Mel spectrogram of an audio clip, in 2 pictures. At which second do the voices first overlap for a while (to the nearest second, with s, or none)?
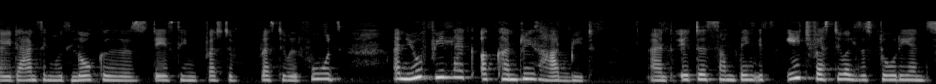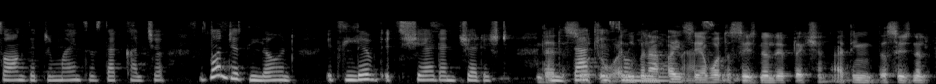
15 s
